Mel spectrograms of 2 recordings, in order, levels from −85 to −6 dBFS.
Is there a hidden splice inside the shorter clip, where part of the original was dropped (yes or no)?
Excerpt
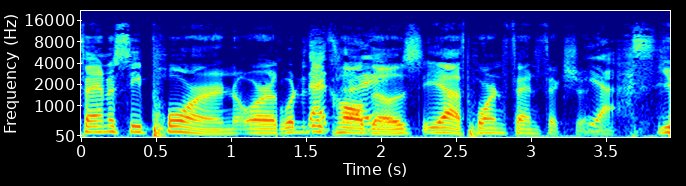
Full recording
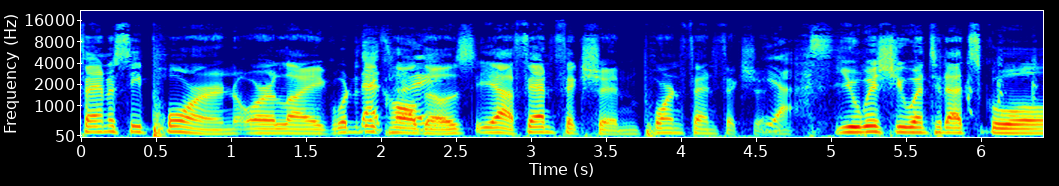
yes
